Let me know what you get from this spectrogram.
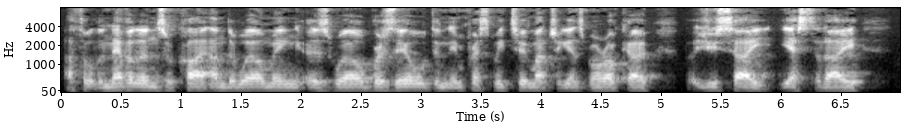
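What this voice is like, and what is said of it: Foreign, non-American accent. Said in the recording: “you are not from this country, as noted by the accent.”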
